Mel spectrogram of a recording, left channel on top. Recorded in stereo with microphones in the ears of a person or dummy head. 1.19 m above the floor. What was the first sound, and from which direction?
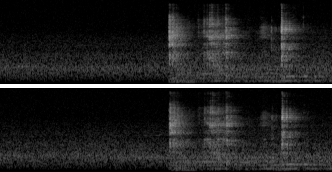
Tape being pulled, 80° left.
